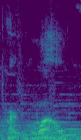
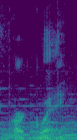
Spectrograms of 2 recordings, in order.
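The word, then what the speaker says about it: Park Güell: um i learned that it is not pronounced park well it's a parkway so it was pretty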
